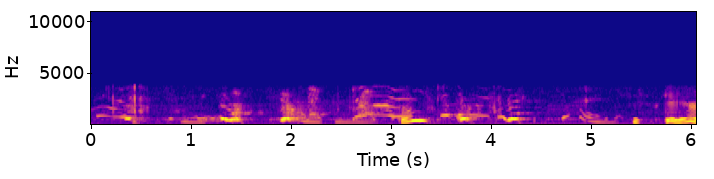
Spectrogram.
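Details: Young Chesapeake Bay Retriever pups whining and yipping, quick rising and falling squeaks repeated every second or so, while people talk and coax them to follow.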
